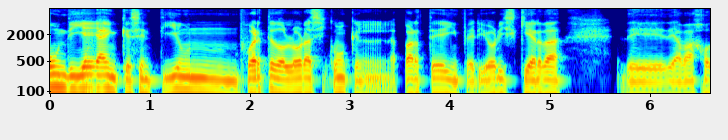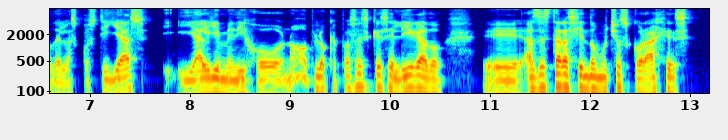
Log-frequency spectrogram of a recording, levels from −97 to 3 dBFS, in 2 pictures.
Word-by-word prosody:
un 125 Hz, -1 st, +4 dB
día 120 Hz, +2 st, +4 dB
en 110 Hz, -3 st, +1 dB
que 95 Hz, -, -2 dB
sentí 95 Hz, +3 st, -3 dB
un 100 Hz, -5 st, 0 dB
fuerte 100 Hz, +2 st, +2 dB
dolor, 100 Hz, +1 st, +3 dB
así 100 Hz, -, -2 dB
como 105 Hz, 0 st, -3 dB
que -, -, -6 dB
en 85 Hz, -, -7 dB
la -, -, -12 dB
parte 100 Hz, +1 st, -1 dB
inferior 90 Hz, +1 st, -4 dB
izquierda 95 Hz, -1 st, 0 dB, 0.5 s
de, 85 Hz, -1 st, -4 dB
de 85 Hz, 0 st, -3 dB
abajo 85 Hz, +2 st, -3 dB
de 80 Hz, -, -3 dB
las 80 Hz, +1 st, -6 dB
costillas, 105 Hz, +4 st, -1 dB
y 90 Hz, +2 st, -8 dB
-y -, -, +2 dB
alguien 100 Hz, 0 st, +3 dB
me 90 Hz, -1 st, -1 dB
dijo: 95 Hz, -1 st, -1 dB
"No, -, -, -4 dB
lo 110 Hz, -1 st, 0 dB
que -, -, -9 dB
pasa 115 Hz, +3 st, -4 dB
es 130 Hz, 0 st, -4 dB
que 120 Hz, -, -1 dB
es 120 Hz, -, -4 dB
el 100 Hz, -2 st, +1 dB
hígado, 105 Hz, -5 st, +4 dB, 0.4 s
eh, 90 Hz, -1 st, -1 dB
has 105 Hz, +2 st, +2 dB
de 120 Hz, -, +2 dB
estar 125 Hz, +1 st, +5 dB
haciendo 115 Hz, -2 st, +4 dB
muchos 105 Hz, 0 st, 0 dB
corajes". -, -, +1 dB
100 Hz, 195 wpm, -24 LUFS, 90-110 Hz, 0.5 s, estar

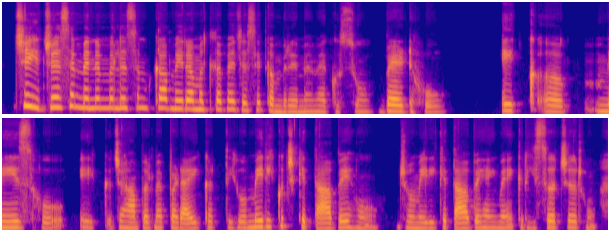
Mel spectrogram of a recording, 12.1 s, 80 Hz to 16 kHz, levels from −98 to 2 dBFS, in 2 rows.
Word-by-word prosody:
जी, 360 Hz, -3 st, +8 dB
जैसे 320 Hz, +4 st, +4 dB
मिनिमलिज़्म 300 Hz, 0 st, +1 dB
का 295 Hz, 0 st, +6 dB
मेरा 270 Hz, 0 st, +5 dB
मतलब 255 Hz, 0 st, 0 dB
है, 260 Hz, -, +4 dB
जैसे 230 Hz, -1 st, -3 dB
कमरे 180 Hz, -4 st, -3 dB
में 180 Hz, +1 st, -6 dB
मैं 185 Hz, 0 st, -5 dB
घुसूँ, 180 Hz, 0 st, -9 dB
बेड 195 Hz, -2 st, +5 dB
हो। 175 Hz, 0 st, -7 dB, 0.6 s
एक 210 Hz, 0 st, +1 dB
अ, 185 Hz, -1 st, 0 dB, 0.3 s
मेज़ 190 Hz, -1 st, +1 dB
हो, 170 Hz, -, -4 dB, 0.3 s
एक 185 Hz, -1 st, -7 dB
जहाँ 185 Hz, -2 st, +3 dB
पर 180 Hz, -, -1 dB
मैं 185 Hz, -, -3 dB
पढ़ाई 165 Hz, -3 st, +2 dB
करती 185 Hz, -1 st, -8 dB
हूँ, 180 Hz, +1 st, -5 dB
मेरी 200 Hz, +2 st, +2 dB
कुछ 230 Hz, +3 st, +3 dB
किताबें 190 Hz, -1 st, +2 dB
हों, 185 Hz, +1 st, -8 dB, 0.2 s
जो 185 Hz, -3 st, -2 dB
मेरी 175 Hz, 0 st, -3 dB
किताबें 170 Hz, -2 st, +2 dB
हैं, 180 Hz, -1 st, -4 dB
मैं 180 Hz, -, -2 dB
एक -, -, -6 dB
रीसर्चर 190 Hz, +2 st, 0 dB
हूँ। -, -, -9 dB
190 Hz, 185 wpm, -26 LUFS, 180-250 Hz, 0.6 s, जी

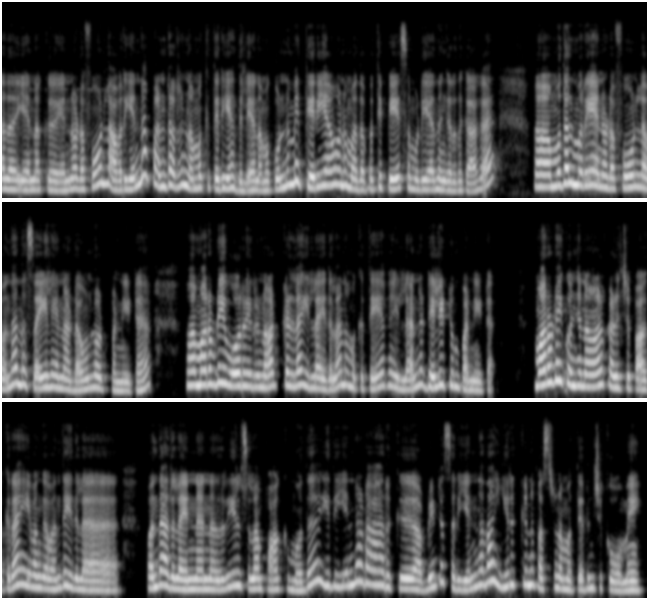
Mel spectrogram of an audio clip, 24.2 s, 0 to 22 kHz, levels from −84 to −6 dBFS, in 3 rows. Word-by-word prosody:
அத 205 Hz, -1 st, +2 dB, 0.2 s
எனக்கு 190 Hz, +1 st, -3 dB, 0.2 s
என்னோட 200 Hz, +2 st, -1 dB
போன்ல, 300 Hz, +6 st, 0 dB
அவரு 190 Hz, +1 st, -1 dB
என்ன 325 Hz, -, +2 dB
பண்றாருன்னு 260 Hz, +1 st, +1 dB
நமக்கு 225 Hz, +4 st, -3 dB
தெரியாது 215 Hz, -1 st, 0 dB
இல்லையா? 180 Hz, -, -1 dB
"நமக்கு 180 Hz, +3 st, -3 dB
ஒண்ணுமே 295 Hz, +10 st, +2 dB
தெரியாம 275 Hz, +6 st, +2 dB
நம்ம 240 Hz, -6 st, +1 dB
அதை 190 Hz, -, -1 dB
பத்தி 195 Hz, +4 st, -4 dB
பேச 210 Hz, +2 st, +3 dB
முடியாதுங்கிறதுக்காக 185 Hz, -4 st, -2 dB, 0.7 s
அ -, -, +4 dB, 0.2 s
முதல் 315 Hz, +3 st, +5 dB
முறையா 280 Hz, 0 st, +3 dB
என்னோட 235 Hz, -4 st, +1 dB
ஃபோனில 235 Hz, +1 st, +1 dB
வந்து 280 Hz, +7 st, 0 dB
அந்த 290 Hz, -1 st, +1 dB
செயலிய 235 Hz, +2 st, +1 dB
நான் 190 Hz, -2 st, -3 dB
டவுன்லோட் 215 Hz, +2 st, -1 dB
பண்ணிட்டேன். 175 Hz, +3 st, -3 dB, 0.5 s
அ -, -, +2 dB
மறுபடியும் 300 Hz, 0 st, +3 dB
ஓரிரு 260 Hz, -2 st, +1 dB
நாட்கள்ல 265 Hz, +2 st, 0 dB
இல்ல 225 Hz, -1 st, -1 dB
இதெல்லாம் 220 Hz, +9 st, -1 dB
நமக்கு 220 Hz, -4 st, -4 dB
தேவையில்லன்னு 235 Hz, 0 st, -1 dB
டெலீட்ம் 255 Hz, 0 st, +1 dB
பண்ணிடேன்." 180 Hz, -2 st, -4 dB, 0.5 s
மறுபடியும் 335 Hz, +4 st, +5 dB
கொஞ்ச 270 Hz, -2 st, +3 dB
நாள் 260 Hz, +4 st, +1 dB
கழிச்சு 230 Hz, -1 st, +1 dB
பார்க்குறேன். 220 Hz, +10 st, 0 dB
இவங்க 230 Hz, -3 st, 0 dB
வந்து 220 Hz, +7 st, -2 dB
இதில 205 Hz, -3 st, 0 dB, 0.8 s
வந்து 245 Hz, +6 st, +3 dB
அதில 215 Hz, -4 st, +2 dB
என்னன்ன 200 Hz, 0 st, +2 dB, 0.2 s
ரீல்ஸ்லாம் 215 Hz, -6 st, -1 dB
பார்க்கும்போது, 195 Hz, +1 st, -3 dB, 0.2 s
இது 255 Hz, -1 st, -4 dB
என்னடா 315 Hz, +1 st, 0 dB
இருக்கு 220 Hz, -3 st, -1 dB, 0.2 s
அப்படின்ட்டு 220 Hz, -, -2 dB
சரி 195 Hz, -4 st, -2 dB
என்னதான் 290 Hz, -, 0 dB
இருக்குன்னு 285 Hz, 0 st, -1 dB
ஃபர்ஸ்ட் 210 Hz, +2 st, -4 dB
நம்ம 195 Hz, -1 st, -1 dB
தெரிஞ்சுக்குவோமே 185 Hz, -4 st, -2 dB
230 Hz, 155 wpm, -24 LUFS, 200-270 Hz, 0.8 s, முதல்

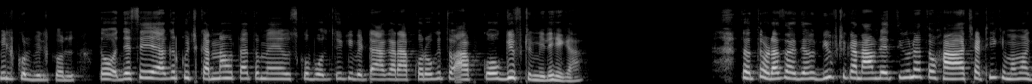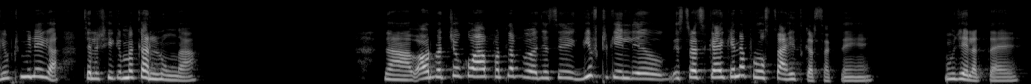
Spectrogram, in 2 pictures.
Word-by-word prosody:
बिल्कुल, 255 Hz, -3 st, -1 dB
बिल्कुल, 210 Hz, -2 st, -4 dB, 0.3 s
तो 245 Hz, -4 st, +3 dB
जैसे 295 Hz, +4 st, +2 dB
अगर 270 Hz, +3 st, +1 dB
कुछ 295 Hz, -, -2 dB
करना 270 Hz, +3 st, +2 dB
होता 290 Hz, -2 st, 0 dB
तो 270 Hz, 0 st, -6 dB
मैं 255 Hz, 0 st, -1 dB
उसको 250 Hz, +1 st, -5 dB
बोलती 235 Hz, +3 st, -4 dB
हूँ 260 Hz, -, -8 dB
कि 270 Hz, -, -6 dB
बेटा 230 Hz, 0 st, -1 dB
अगर 230 Hz, 0 st, -1 dB
आप 225 Hz, 0 st, +1 dB
करोगे 245 Hz, +2 st, -1 dB
तो -, -, -1 dB
आपको 230 Hz, +3 st, +3 dB
गिफ्ट 295 Hz, -4 st, +3 dB
मिलेगा। 185 Hz, -4 st, 0 dB, 1.6 s
तो 290 Hz, -, +5 dB
थोड़ा-सा 275 Hz, -1 st, +5 dB
जब 265 Hz, -1 st, 0 dB
गिफ्ट 335 Hz, +4 st, -1 dB
का 295 Hz, -, +5 dB
नाम 275 Hz, 0 st, +6 dB
लेती 280 Hz, +2 st, +1 dB
हूँ 320 Hz, +2 st, +2 dB
ना 345 Hz, -, +4 dB
तो 305 Hz, -, +3 dB
हाँ, 255 Hz, -1 st, +9 dB
अच्छा 260 Hz, +3 st, -1 dB
ठीक 320 Hz, +5 st, -4 dB
है 285 Hz, -, 0 dB
मम्मा 255 Hz, +2 st, 0 dB
गिफ्ट 300 Hz, +5 st, -8 dB
मिलेगा? 360 Hz, -1 st, +1 dB, 0.3 s
चलो 275 Hz, -1 st, 0 dB
ठीक 300 Hz, -1 st, -4 dB
है 295 Hz, -, -2 dB
मैं 310 Hz, 0 st, +4 dB
कर 315 Hz, -2 st, +4 dB
लूँगा। 200 Hz, -7 st, -3 dB, 1.9 s
हाँ। 220 Hz, -3 st, 0 dB
और 270 Hz, +7 st, +2 dB
बच्चों 345 Hz, +3 st, -3 dB
को 390 Hz, +1 st, -4 dB
आप 360 Hz, 0 st, +4 dB
मतलब 345 Hz, -3 st, -2 dB
जैसे 295 Hz, 0 st, -5 dB
गिफ्ट 380 Hz, 0 st, -1 dB
के 320 Hz, -2 st, -1 dB
लिए 270 Hz, -3 st, 0 dB, 0.3 s
इस 285 Hz, -, -11 dB
तरह 325 Hz, -, +4 dB
से 320 Hz, -, -12 dB
कह 325 Hz, 0 st, +4 dB
के 355 Hz, -, 0 dB
ना 410 Hz, -, +3 dB
प्रोत्साहित 290 Hz, -7 st, -1 dB
कर 175 Hz, -, -5 dB
सकते 165 Hz, 0 st, -12 dB
हैं, 175 Hz, +2 st, -7 dB, 0.7 s
मुझे 250 Hz, -1 st, 0 dB
लगता 180 Hz, -4 st, -5 dB
है। 175 Hz, +2 st, -7 dB
265 Hz, 200 wpm, -23 LUFS, 235-310 Hz, 1.9 s, हाँ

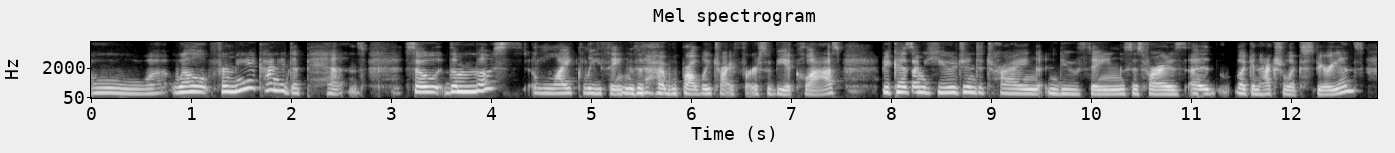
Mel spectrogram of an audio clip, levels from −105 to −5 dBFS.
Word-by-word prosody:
Oh, 215 Hz, -3 st, -2 dB
wel 205 Hz, +4 st, -8 dB
well, 255 Hz, +1 st, +2 dB
for 275 Hz, -, 0 dB
me, 280 Hz, +4 st, +4 dB
it 425 Hz, +3 st, +1 dB
kinda 325 Hz, -3 st, +1 dB
depends. 215 Hz, -3 st, -8 dB, 0.4 s
So, 255 Hz, -2 st, +4 dB
the 270 Hz, +4 st, +3 dB
most 295 Hz, +10 st, +3 dB, 0.2 s
likely 210 Hz, -1 st, -1 dB
thing 195 Hz, 0 st, -1 dB
that 210 Hz, +2 st, +1 dB
I 205 Hz, -, +5 dB
will 195 Hz, 0 st, -2 dB
probably 185 Hz, +1 st, +3 dB
try -, -, -1 dB
first, 180 Hz, -, -6 dB
would 195 Hz, -, -6 dB
be 180 Hz, -3 st, -1 dB
a -, -, 0 dB
class, 215 Hz, +5 st, +1 dB, 0.4 s
because 250 Hz, 0 st, +2 dB
I'm 250 Hz, 0 st, +4 dB
huge 235 Hz, +1 st, -1 dB
into 240 Hz, -2 st, +1 dB
trying 195 Hz, -3 st, -1 dB
new 190 Hz, -2 st, -3 dB
things 175 Hz, +1 st, -1 dB
as 185 Hz, -3 st, -3 dB
far 175 Hz, -2 st, +5 dB
as, 175 Hz, -1 st, +2 dB
uh, 190 Hz, -1 st, +2 dB, 0.3 s
like, 200 Hz, -3 st, 0 dB
an 180 Hz, -, -2 dB
actual 185 Hz, 0 st, -1 dB
experience 185 Hz, -, -1 dB
210 Hz, 175 wpm, -24 LUFS, 190-245 Hz, 0.4 s, I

